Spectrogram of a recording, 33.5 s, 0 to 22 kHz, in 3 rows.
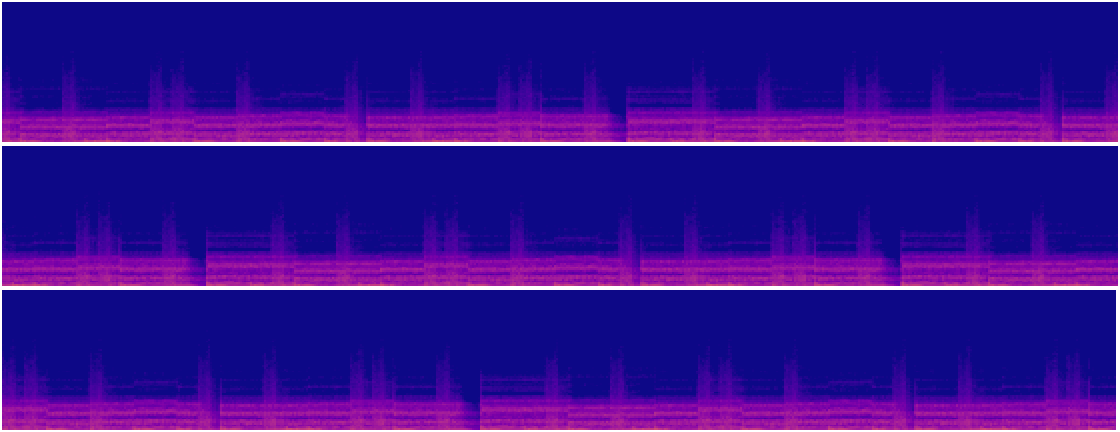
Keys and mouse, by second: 0.7 click, 2.5 ctrl+z, 4.5 click, 5.7 click, 6.5 click, 7.5 click, 12.5 click, 13.9 click, 20.1 ctrl+z, 22.1 click, 23.6 click, 24.5 click, 26.0 click, 27.8 click, 28.4 click, 29.0 click, 29.4 click, 29.9 click, 30.3-31.8 drag.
